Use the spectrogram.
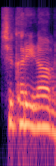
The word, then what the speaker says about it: शिखरिणाम: आप में से कुछ जनों को शिखर इसका उच्चारण नहीं करने आ रहा था। शिखरिणाम, शिखर समझते हैं?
